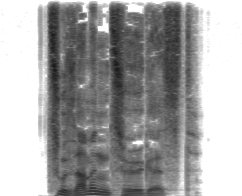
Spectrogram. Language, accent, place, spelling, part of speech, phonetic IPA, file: German, Germany, Berlin, zusammenzögest, verb, [t͡suˈzamənˌt͡søːɡəst], De-zusammenzögest.ogg
- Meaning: second-person singular dependent subjunctive II of zusammenziehen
